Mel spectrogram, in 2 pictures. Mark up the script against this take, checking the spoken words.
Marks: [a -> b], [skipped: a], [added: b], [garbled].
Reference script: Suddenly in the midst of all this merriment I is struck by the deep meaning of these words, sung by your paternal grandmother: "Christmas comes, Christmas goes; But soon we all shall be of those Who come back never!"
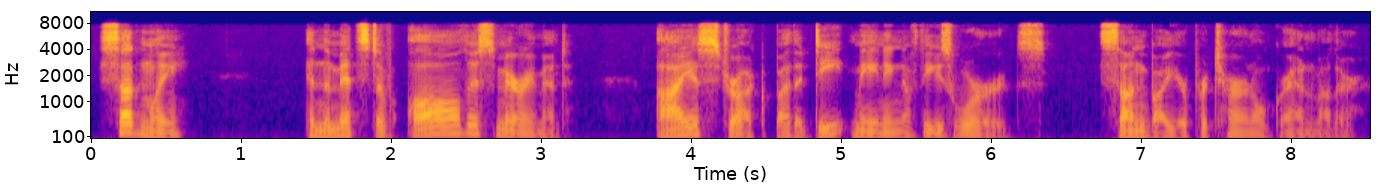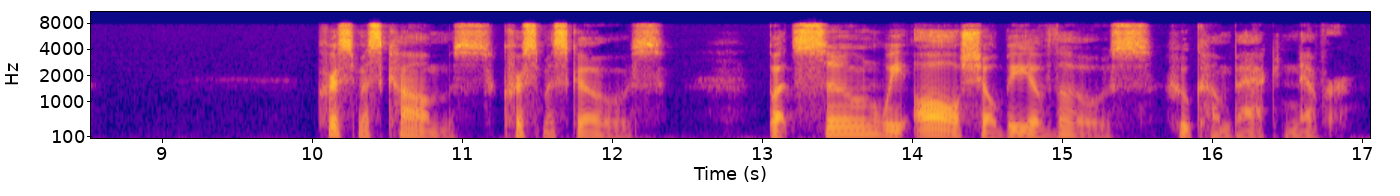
Suddenly in the midst of all this merriment I is struck by the deep meaning of these words, sung by your paternal grandmother: "Christmas comes, Christmas goes; But soon we all shall be of those Who come back never!"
